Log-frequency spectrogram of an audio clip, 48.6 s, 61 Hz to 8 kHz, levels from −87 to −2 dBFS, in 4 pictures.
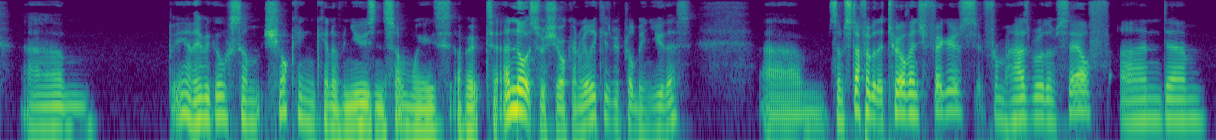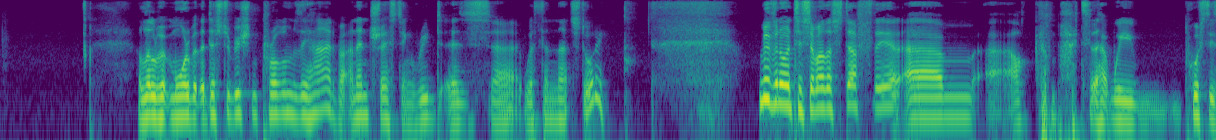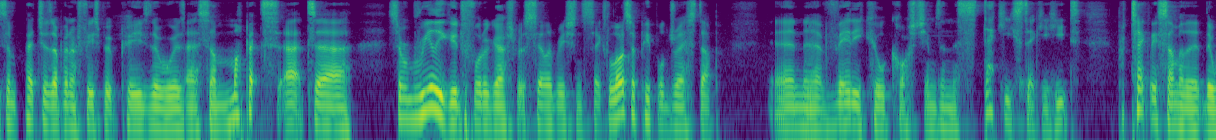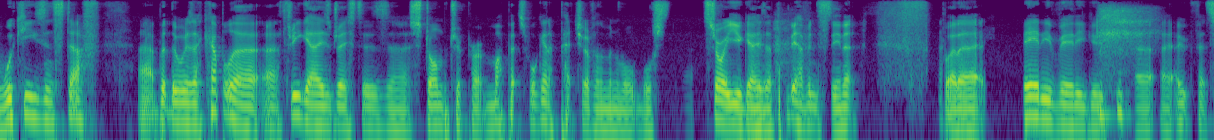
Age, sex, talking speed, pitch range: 30-49, male, 195 wpm, 100-140 Hz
